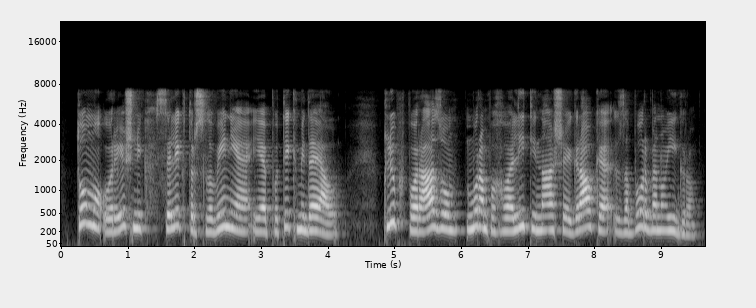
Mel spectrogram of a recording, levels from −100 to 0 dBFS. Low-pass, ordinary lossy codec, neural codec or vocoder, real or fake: 7.2 kHz; none; none; real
